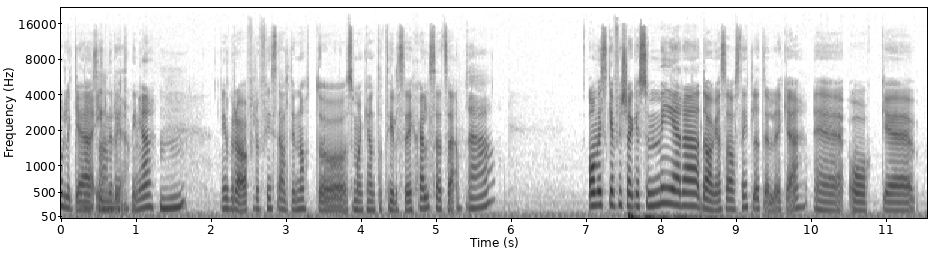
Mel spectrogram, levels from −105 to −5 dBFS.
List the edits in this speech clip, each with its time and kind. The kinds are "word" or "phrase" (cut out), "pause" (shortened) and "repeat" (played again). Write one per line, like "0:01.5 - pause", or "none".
none

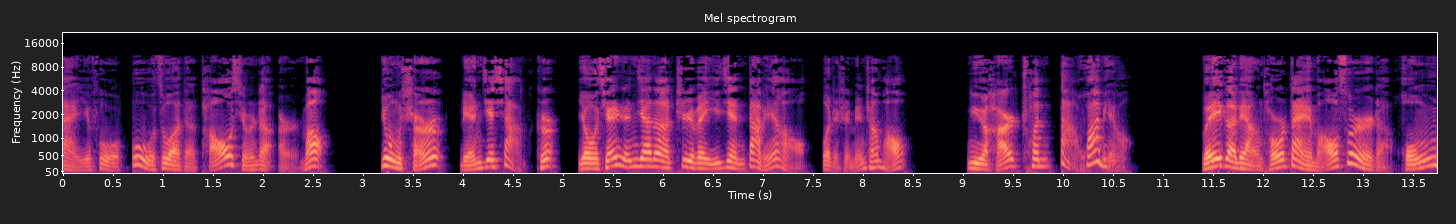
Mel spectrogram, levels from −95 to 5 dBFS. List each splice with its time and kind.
0:05.0 - pause

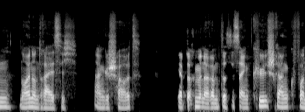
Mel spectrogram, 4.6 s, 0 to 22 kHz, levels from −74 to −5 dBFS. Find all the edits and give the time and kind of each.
0:02.9 - word
0:03.3 - word

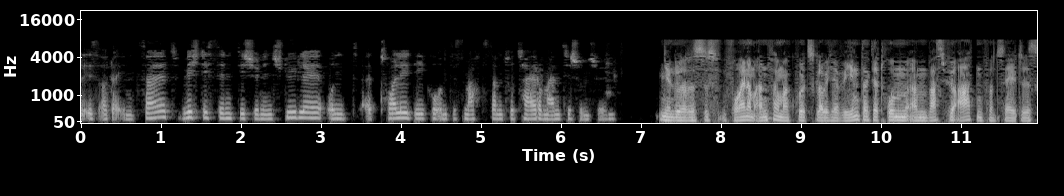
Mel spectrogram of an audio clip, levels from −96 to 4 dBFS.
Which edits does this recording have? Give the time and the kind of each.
0:04.1 - phrase
0:09.9 - phrase

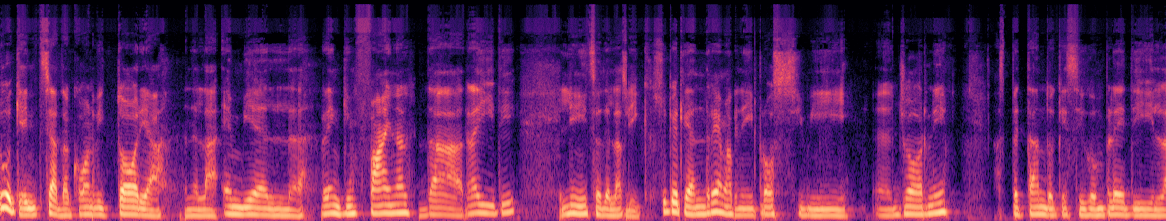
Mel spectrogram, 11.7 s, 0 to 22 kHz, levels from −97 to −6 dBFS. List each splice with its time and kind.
0:00.9 - word
0:01.8 - word
0:03.2 - word
0:04.2 - word
0:04.6 - word
0:05.6 - word
0:06.3 - word
0:06.8 - word
0:07.3 - word

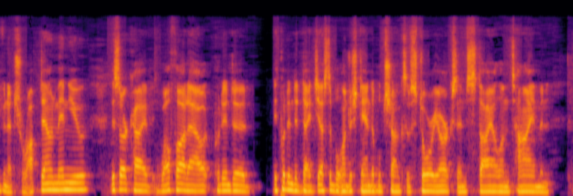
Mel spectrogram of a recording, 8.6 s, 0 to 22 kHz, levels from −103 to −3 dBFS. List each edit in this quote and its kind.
0:02.3 - word
0:04.2 - word

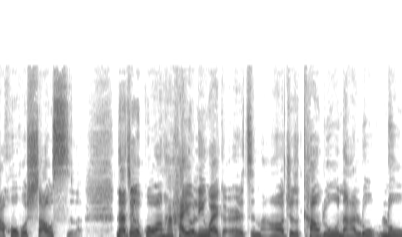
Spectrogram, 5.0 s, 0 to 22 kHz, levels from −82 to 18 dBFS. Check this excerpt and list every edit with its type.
0:04.0 - word

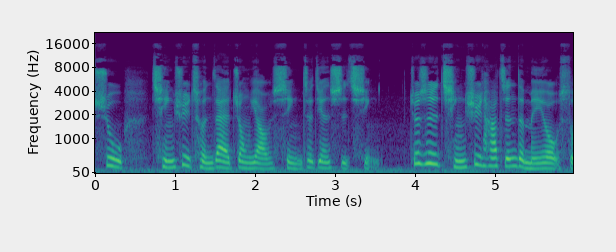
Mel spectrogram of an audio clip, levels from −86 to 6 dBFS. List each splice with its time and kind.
0:03.9 - pause

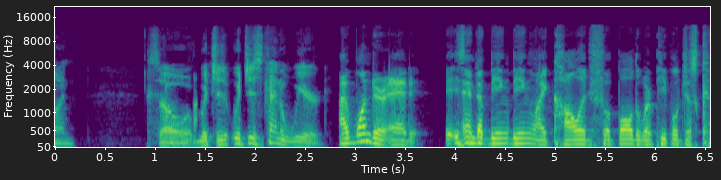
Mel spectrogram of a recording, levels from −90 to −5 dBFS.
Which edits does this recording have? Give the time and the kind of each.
0:02.1 - word
0:02.8 - pause
0:04.1 - phrase
0:04.5 - repeat

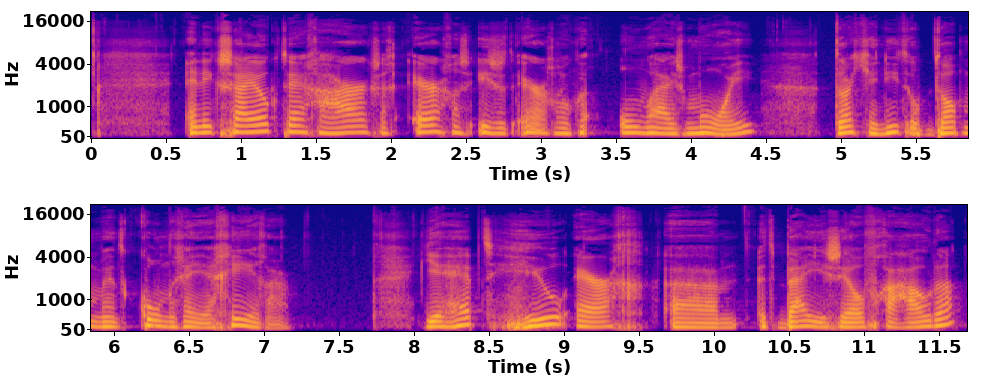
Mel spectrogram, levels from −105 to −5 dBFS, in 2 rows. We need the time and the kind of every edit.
0:09.6 - pause

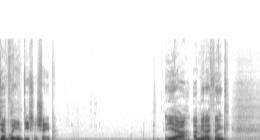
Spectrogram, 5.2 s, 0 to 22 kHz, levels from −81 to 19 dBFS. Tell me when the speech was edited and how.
none

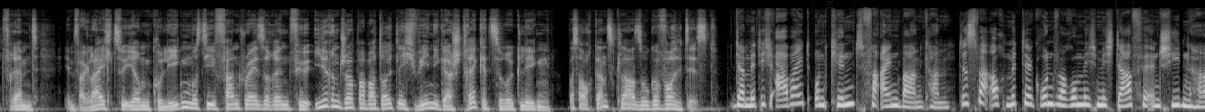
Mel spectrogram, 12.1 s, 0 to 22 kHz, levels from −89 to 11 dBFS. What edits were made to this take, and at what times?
none

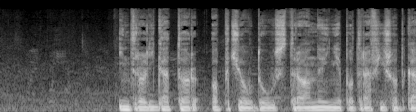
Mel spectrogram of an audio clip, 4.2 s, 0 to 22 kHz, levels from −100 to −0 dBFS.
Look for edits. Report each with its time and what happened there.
none

